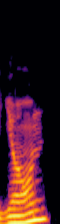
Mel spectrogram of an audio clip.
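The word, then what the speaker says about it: 四: sounds like death yeah she that sounds like death in Japanese that's why they also have yon as another way to pronounce four in Japanese I guess I don't know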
